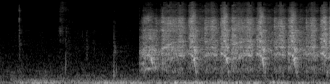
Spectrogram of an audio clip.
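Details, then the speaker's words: Piaggio Fly 125 scooter after an engine swap, first start attempt, fuel-injected with fresh oil. A few clicks, then it fires at about 1.5 s and settles into an even, steady beat; smooth, normal start. "I think got that sounds smooth enough"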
